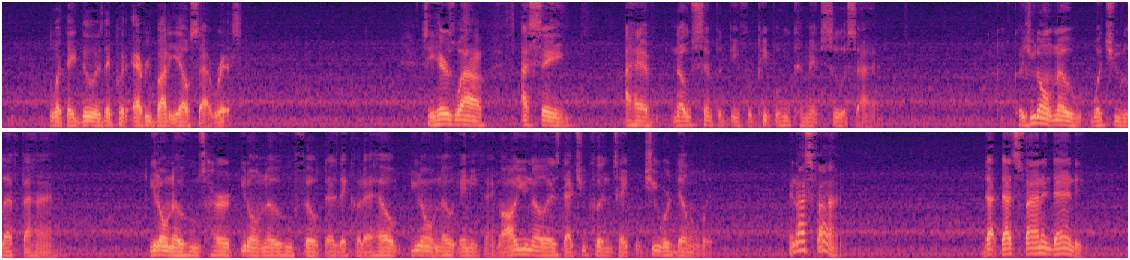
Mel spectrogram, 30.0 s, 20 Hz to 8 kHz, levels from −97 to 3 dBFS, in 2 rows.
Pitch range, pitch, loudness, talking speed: 90-115 Hz, 95 Hz, -22 LUFS, 145 wpm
